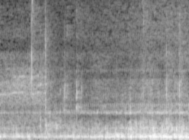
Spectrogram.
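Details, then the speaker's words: Second-hand electric kettle filled very full with citric acid water for descaling: steady rolling boil, bubble and hiss, no spitting, no leaks; slow boiler but works fine and clicks off. "It's certainly got some bubbling action going now, which will clean it up inside very nicely."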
